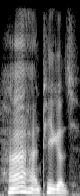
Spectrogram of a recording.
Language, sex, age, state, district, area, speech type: Bengali, male, 30-45, West Bengal, Birbhum, urban, spontaneous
